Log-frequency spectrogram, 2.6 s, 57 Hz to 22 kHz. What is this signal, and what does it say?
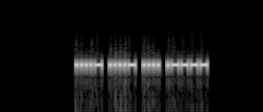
Morse code, heard as a keyed tone, about 49 wpm, 700 Hz. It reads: 44H1
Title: Four Challenging Letter-Number Combinations 50wpm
